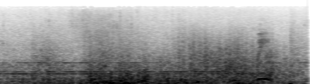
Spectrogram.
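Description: Inside the Life is Strange video game, a storm roars as a dense, steady wall of wind and rumbling thunder, loud and close throughout.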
